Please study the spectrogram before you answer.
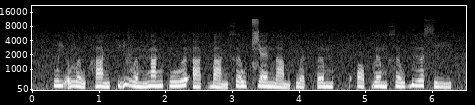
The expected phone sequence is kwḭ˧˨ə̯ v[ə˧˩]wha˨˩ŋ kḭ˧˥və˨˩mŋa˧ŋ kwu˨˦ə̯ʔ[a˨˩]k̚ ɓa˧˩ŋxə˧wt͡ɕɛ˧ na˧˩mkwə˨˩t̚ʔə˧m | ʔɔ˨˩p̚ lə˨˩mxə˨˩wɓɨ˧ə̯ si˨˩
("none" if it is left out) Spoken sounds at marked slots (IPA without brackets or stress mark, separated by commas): ə˧˩, a˨˩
